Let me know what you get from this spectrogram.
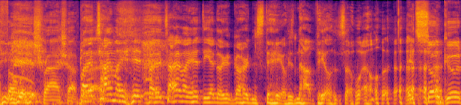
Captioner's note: laughter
